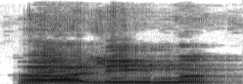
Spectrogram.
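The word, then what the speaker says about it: ह्लीं: ये अक्षर बिल्कुल सही उच्चारण होना चाहिए, हलीम, बस।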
